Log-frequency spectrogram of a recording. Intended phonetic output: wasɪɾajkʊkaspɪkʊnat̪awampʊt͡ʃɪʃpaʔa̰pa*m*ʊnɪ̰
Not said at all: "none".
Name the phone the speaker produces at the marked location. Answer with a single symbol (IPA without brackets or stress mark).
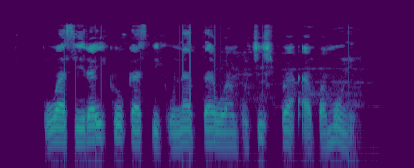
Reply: m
